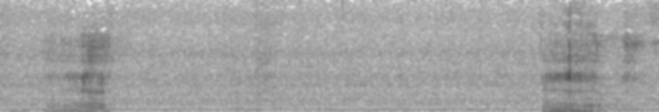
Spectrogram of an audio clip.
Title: Fur ball snoring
